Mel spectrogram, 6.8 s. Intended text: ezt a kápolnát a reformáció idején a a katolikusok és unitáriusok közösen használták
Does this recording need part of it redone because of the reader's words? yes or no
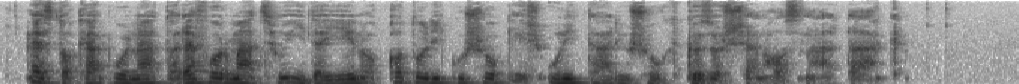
yes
